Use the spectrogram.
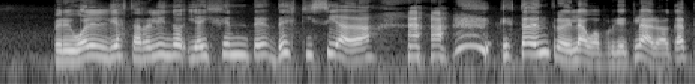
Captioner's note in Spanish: risas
